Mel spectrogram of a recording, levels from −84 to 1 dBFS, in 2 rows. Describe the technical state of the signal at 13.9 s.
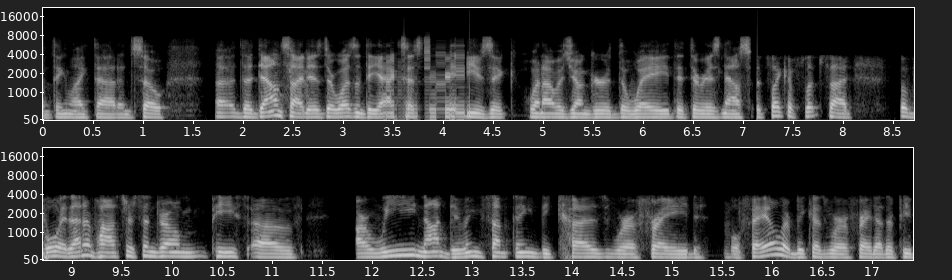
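Fallback to narrowband is in effect at 13.9 s, spanning 7.14 s to the end of the clip. The call has dropped from HD Voice to a narrowband codec, so nothing above 4 kHz remains, and the speech sounds duller and rougher, consistent with a low-rate AMR-NB mode.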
